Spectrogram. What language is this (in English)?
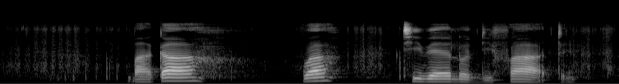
Northern Sotho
